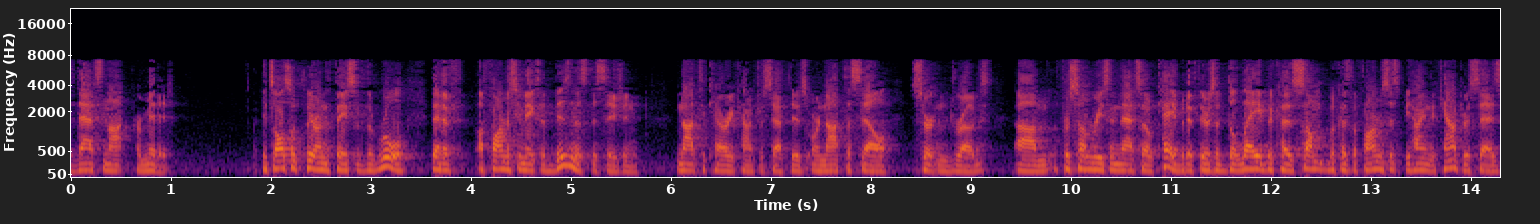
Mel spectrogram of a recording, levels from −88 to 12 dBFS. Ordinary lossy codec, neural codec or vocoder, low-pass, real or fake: MP3, 64 kbps; none; 7.2 kHz; real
